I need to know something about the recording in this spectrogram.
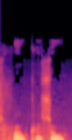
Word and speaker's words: forecastle: It's spelled as forecastle, but it's pronounced as forecastle.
